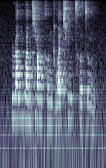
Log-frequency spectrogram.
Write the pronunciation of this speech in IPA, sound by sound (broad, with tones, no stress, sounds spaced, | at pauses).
ɻ a˥ n m w a˥ n ɕ j ɑ˥˧ ŋ kʰ ɤ˥˩ ŋ ʂ w ä˥ t͡ɕʰ i˥ ŋ t͡sʰ ɤ˥˧ t͡s ʊ˥˩ ŋ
